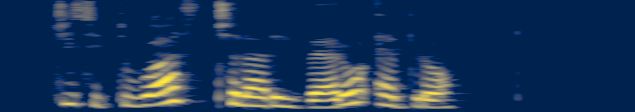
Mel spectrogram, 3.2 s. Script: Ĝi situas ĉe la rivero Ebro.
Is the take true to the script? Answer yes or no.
yes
